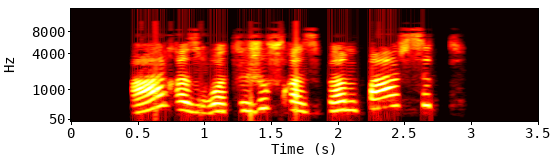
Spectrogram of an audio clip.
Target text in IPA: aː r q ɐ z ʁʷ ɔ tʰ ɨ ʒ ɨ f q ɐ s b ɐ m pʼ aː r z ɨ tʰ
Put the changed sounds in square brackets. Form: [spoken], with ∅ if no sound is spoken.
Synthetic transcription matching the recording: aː r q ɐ z ʁʷ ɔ tʰ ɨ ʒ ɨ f q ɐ [z] b ɐ m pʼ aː r [s] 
